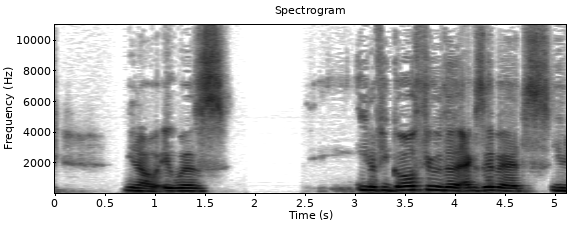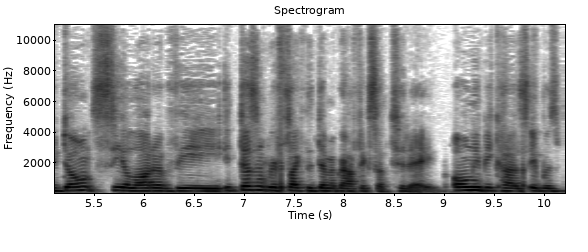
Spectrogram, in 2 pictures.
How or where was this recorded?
video call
